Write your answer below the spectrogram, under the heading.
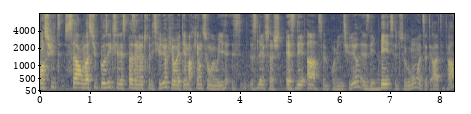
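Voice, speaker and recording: There is light background noise behind this man. He talks very fast in a fairly high pitch. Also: ordinary pitch variation. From southern France. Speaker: tech tutorial youtuber. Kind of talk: tutorial. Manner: casual, hesitant with many fillers. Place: home room.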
